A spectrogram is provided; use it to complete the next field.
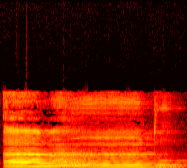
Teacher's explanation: آمنت میں حمزہ پر کھڑا زبر ہے، مد بدل ہے، دو حرکات لمبا ہے، نون ساکن پہ اخفا ہے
